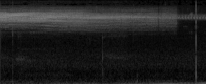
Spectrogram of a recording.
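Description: Faint, steady high-pitched trilling of insects in the garden, turning to an even pulsing near the end, with a low rumble on the microphone in the last second.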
